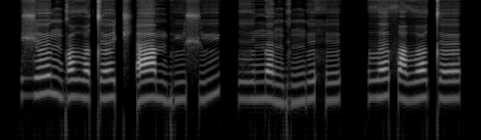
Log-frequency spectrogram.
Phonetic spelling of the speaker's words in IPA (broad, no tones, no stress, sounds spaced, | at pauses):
ʒ œ ŋ ɡ ʏ ðˤ œ t œ t͡ʃʼ a m b y ʃ y | ɣ ʏ n̪ ɐ ŋ ɡ ʏ ŋ ʏ h ʏ | ð ɐ θ ɐ ðˤ ʏ t̪ œ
